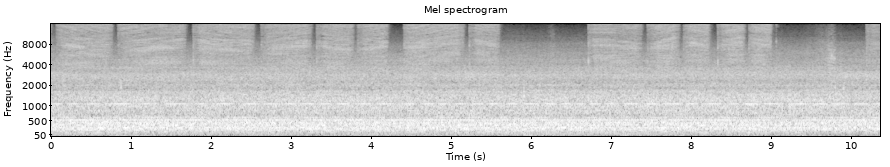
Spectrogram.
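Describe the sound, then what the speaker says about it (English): A Gaahleri Mobius SP airbrush sprays paint in a continuous close hiss, with a light coat laid down along edges and brief regular dips where the trigger pauses. There is no talking. "I really like the way this brush sprays. It's got a nice pattern."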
